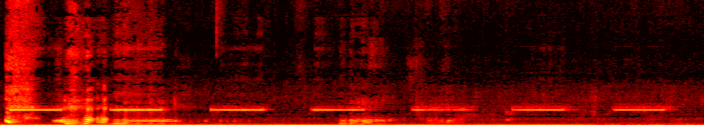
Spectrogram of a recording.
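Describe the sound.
A truck's reversing alarm beeps steadily at a workplace, about seven evenly spaced tones, over a low engine rumble while people talk.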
